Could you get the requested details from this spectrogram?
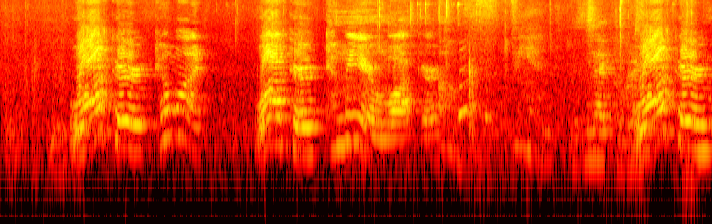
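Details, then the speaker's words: Short bursts of voiced speech from a synthesized voice for an ALS patient. It was built through voice banking from recorded sentence reading, using technology developed at Boston Children's. "you can give someone a voice back once they've lost and here's an example from technology developed at Boston Children's to give voice back to an als patient"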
